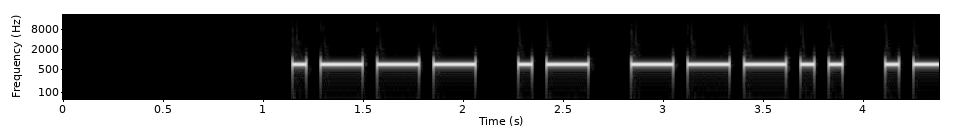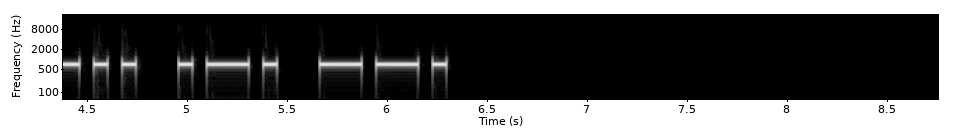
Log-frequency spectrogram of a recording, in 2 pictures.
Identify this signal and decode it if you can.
Morse code, heard as a keyed tone, about 17 wpm, 700 Hz. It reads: JA8LRG
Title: DXCC-100 Call Signs - 6 Characters - Repeated 3x - 17wpm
